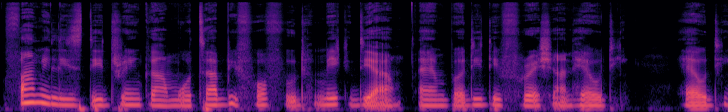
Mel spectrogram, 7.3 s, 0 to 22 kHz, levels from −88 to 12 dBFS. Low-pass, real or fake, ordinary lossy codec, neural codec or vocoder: none; real; none; none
